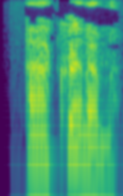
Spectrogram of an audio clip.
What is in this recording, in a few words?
"Acronym", English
